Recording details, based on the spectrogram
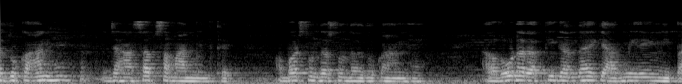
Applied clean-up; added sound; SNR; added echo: none; Wind; 17 dB; reverberation time 0.3 s.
